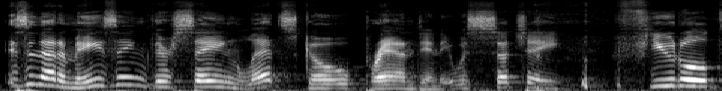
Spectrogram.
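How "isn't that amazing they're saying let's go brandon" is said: high-pitched mock amazement, easing down; mock TV reporter. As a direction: imitate a reporter putting a cheery spin on it. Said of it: "the prostitute with the microphone says".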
